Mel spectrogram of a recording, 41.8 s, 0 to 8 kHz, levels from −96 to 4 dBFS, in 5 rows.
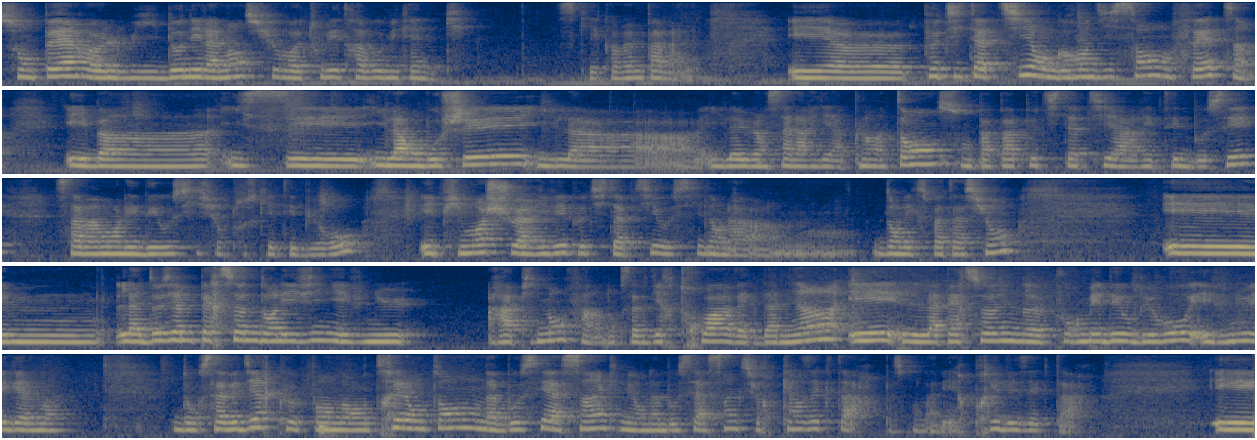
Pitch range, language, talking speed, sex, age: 195-230 Hz, French, 195 wpm, female, 20-39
